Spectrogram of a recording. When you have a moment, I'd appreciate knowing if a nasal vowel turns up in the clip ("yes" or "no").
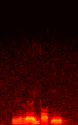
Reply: yes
